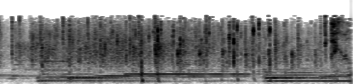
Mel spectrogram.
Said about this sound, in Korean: 박수 다시 한번 부탁드리면 좋겠습니다.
